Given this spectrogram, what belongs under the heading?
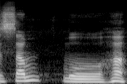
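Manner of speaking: সম্মোহ very slow, split as sam, mo, ha; teacher sounding out সম্মোহ; syllable demo. Shown as a demonstration. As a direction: pause after "sam" in সম্মোহ, then stretch "moha". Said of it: "তাহলে কীভাবে আমরা উচ্চারণটা করলাম?".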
